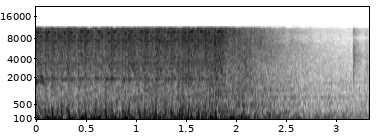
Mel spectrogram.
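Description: A loud burst of energy crackles and roars, then fades.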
